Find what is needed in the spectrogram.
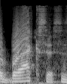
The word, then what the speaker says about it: Abraxas: We pronounce it Abraxas. Is that how you pronounce it, Carlos? – Yes, exactly.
